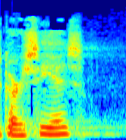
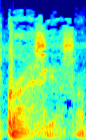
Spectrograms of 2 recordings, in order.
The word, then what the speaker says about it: gracias: Muchas Garcias? No. Of course, it's gracias.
